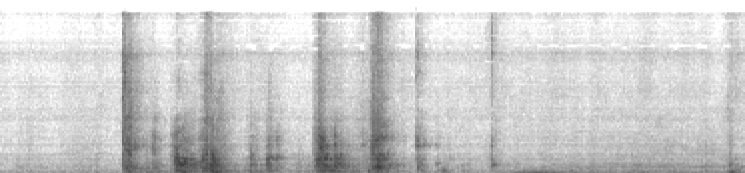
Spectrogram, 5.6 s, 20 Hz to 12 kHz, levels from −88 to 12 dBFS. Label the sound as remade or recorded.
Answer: remade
